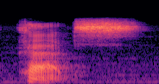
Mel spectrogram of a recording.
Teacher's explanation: the plural marker is pronounced as a voiceless sound s if the last sound of the word is a voiceless sound. A voiceless sound is a sound that is produced when the vocal cords do not vibrate.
